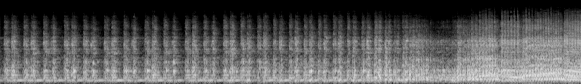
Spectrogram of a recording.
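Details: Chevy 350 V8 thumping at a lumpy, slightly uneven beat of about four pulses a second before revving up; possible misfire suspected.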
